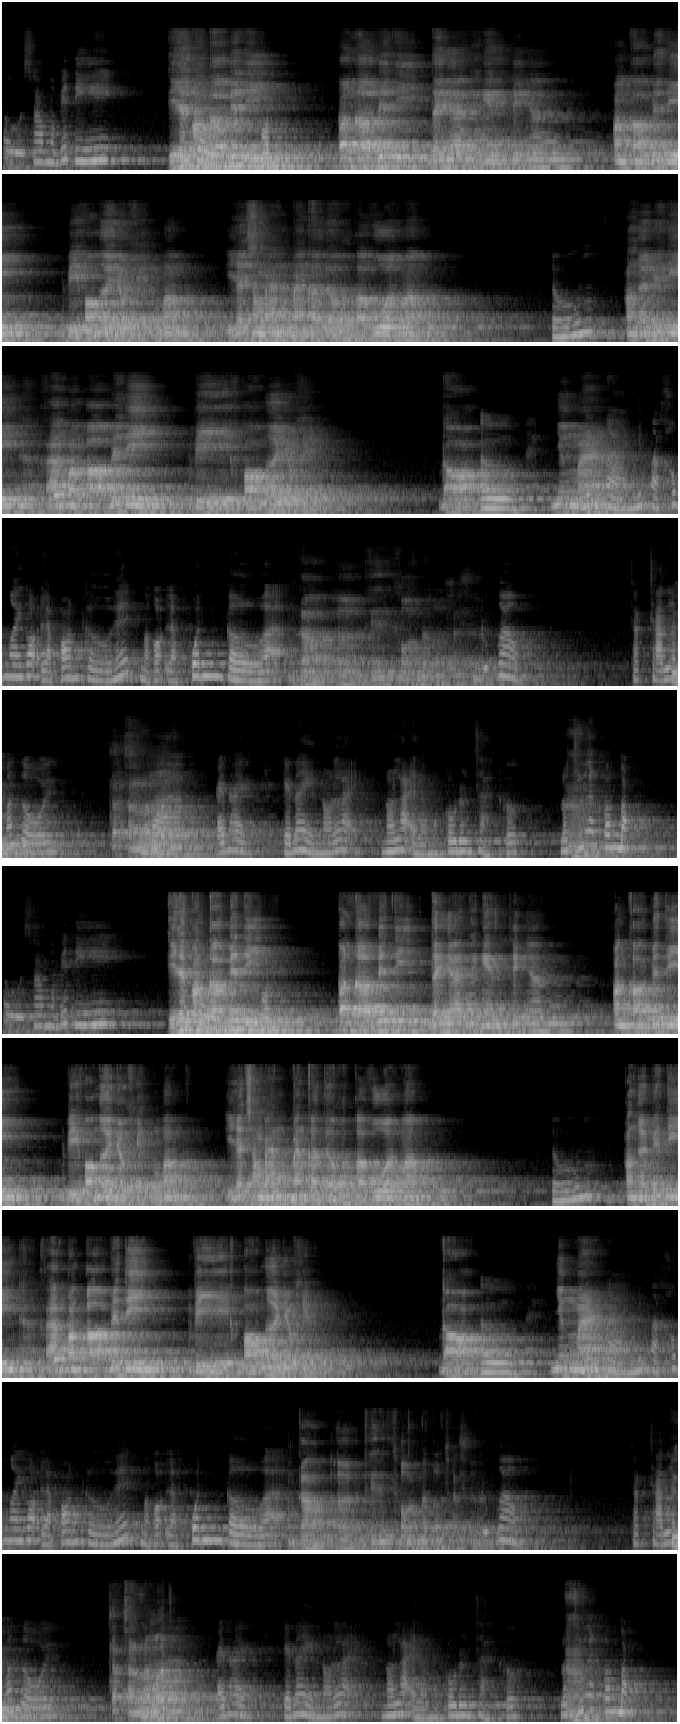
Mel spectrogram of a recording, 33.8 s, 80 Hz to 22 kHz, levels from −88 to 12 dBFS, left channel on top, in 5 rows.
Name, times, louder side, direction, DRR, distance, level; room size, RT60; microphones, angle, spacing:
voice 1, 0.0-1.1 1.8-2.8 12.3-12.7 14.0-14.4 18.3-18.9 19.3-23.1 25.0-25.5 26.6-27.6 28.4-28.9 29.2-29.6 29.9-32.2 32.6-33.3, left 2 dB, 20° left, 8 dB, 0.5 m, -32 dB
voice 2, 1.7-2.6 3.4-5.5 6.1-6.9 7.3-8.6 9.0-11.0 13.0-15.0 15.4-16.8 17.9-18.3 19.0-19.6 23.2-25.1 27.0-27.1 28.1-28.7 32.7-32.9, right 1 dB, 65° right, 2 dB, 2.7 m, -26 dB
13.0 x 12.5 x 6.8 m, 2.2 s
head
